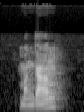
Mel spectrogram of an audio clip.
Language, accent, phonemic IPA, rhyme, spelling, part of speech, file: German, Austria, /maŋˈɡaːn/, -aːn, Mangan, noun, De-at-Mangan.ogg
- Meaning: manganese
